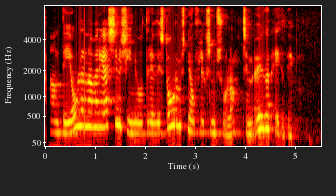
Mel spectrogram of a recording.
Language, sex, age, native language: Icelandic, female, 40-49, Icelandic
